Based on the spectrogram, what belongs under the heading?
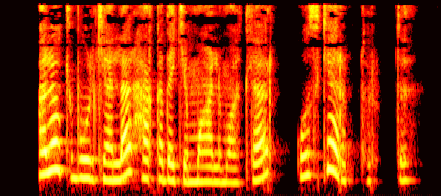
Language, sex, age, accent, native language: Uzbek, female, 18-24, Buxoro, Uzbek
